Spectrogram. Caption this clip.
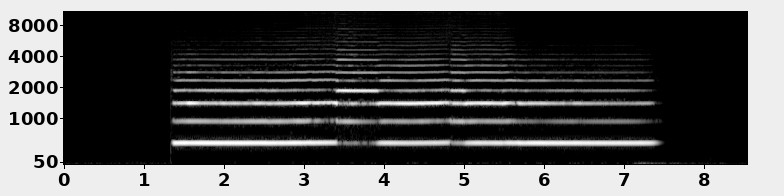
Flute - Asharp4 - bad-timbre
Part of the Good-sounds dataset of monophonic instrumental sounds.
instrument::flute
note::Asharp
octave::4
midi note::58
good-sounds-id::3210
Intentionally played as an example of bad-timbre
